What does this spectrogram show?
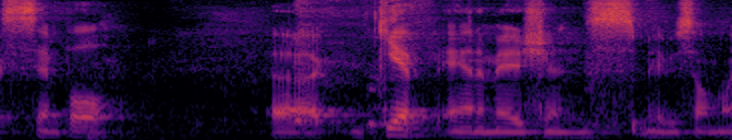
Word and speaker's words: GIF: After that, I guess milestones could be like simple GIF animations, maybe something like that, but. It's pronounced GIF.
